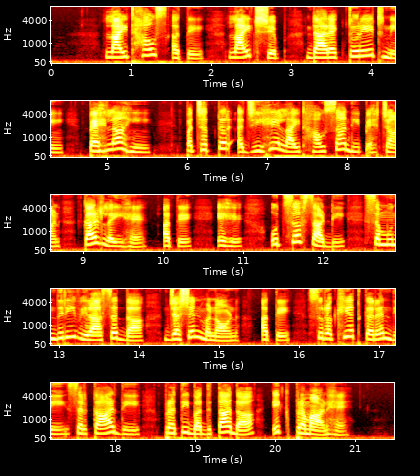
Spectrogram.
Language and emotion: Punjabi, neutral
